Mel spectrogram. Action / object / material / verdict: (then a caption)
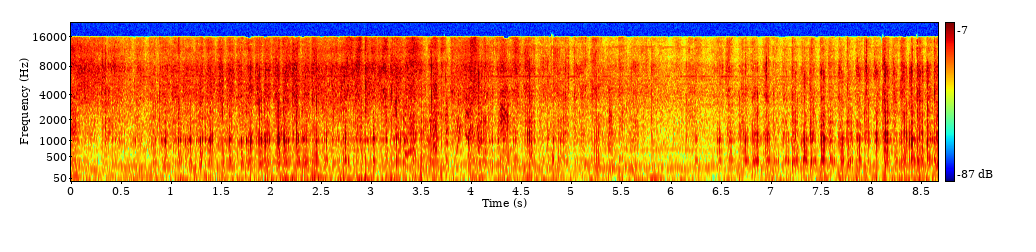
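tap / inflated synthetic leather soccer ball / synthetic leather / none. An inflated, hollow soccer ball with synthetic leather panels is held in front of the chest and tapped and lightly scratched with the fingertips and short nails of both hands. The result is a steady stream of quick, irregular, soft taps with a hollow low thump, layered with a dry, bright scratching texture. Each tap dies away almost at once.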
